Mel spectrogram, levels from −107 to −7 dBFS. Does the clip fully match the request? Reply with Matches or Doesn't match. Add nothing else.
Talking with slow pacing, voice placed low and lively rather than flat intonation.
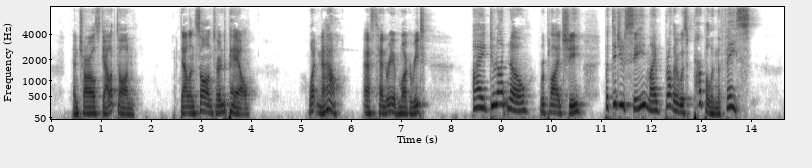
Doesn't match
